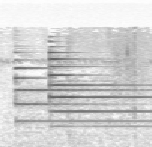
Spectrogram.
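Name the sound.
doorbell ringing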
